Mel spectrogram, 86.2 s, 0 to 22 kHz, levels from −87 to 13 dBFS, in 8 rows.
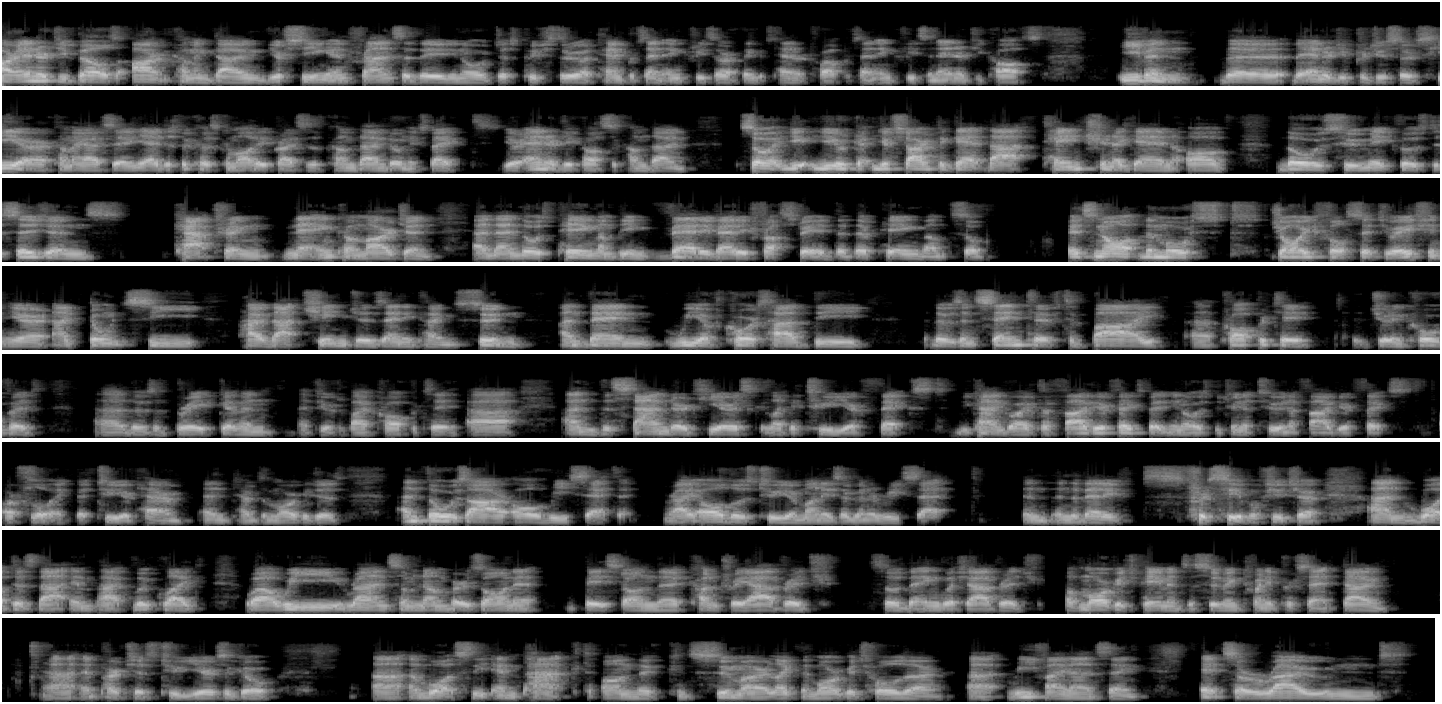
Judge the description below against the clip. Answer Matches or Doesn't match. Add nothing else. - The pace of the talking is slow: Doesn't match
